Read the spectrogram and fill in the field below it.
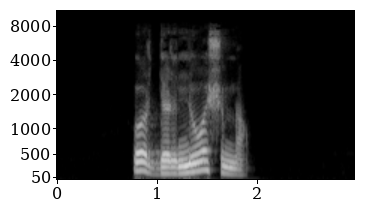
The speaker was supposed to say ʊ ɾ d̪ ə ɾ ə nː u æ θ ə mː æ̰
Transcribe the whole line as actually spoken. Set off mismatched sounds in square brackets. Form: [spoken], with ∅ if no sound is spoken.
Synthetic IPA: ʊ ɾ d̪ ə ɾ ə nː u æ [ʃ] ə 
